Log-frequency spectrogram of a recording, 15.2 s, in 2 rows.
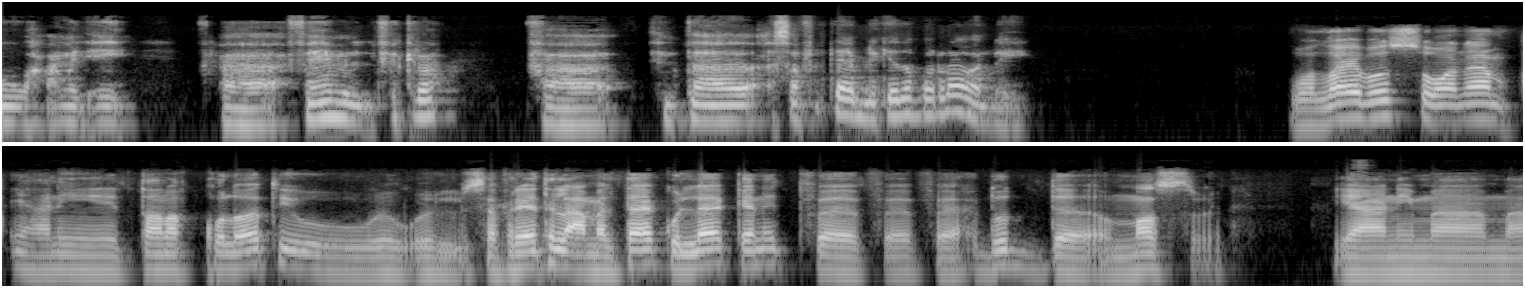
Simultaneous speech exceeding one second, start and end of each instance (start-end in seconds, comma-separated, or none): none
